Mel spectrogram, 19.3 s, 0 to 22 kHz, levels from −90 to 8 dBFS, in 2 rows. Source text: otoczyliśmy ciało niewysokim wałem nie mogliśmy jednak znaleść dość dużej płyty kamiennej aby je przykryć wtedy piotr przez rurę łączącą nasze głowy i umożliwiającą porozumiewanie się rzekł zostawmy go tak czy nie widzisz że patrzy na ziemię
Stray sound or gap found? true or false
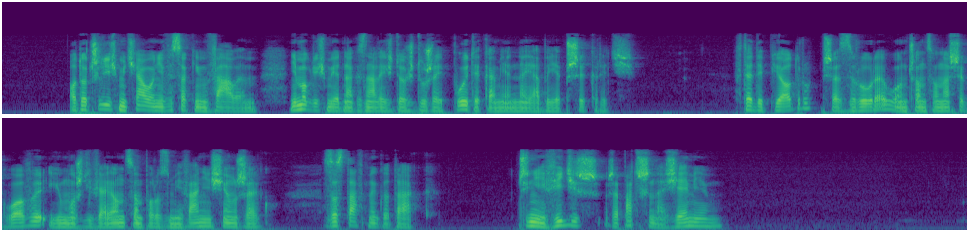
false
